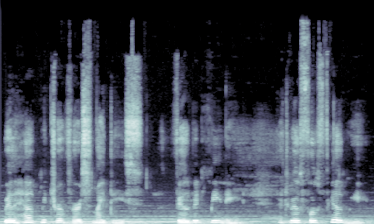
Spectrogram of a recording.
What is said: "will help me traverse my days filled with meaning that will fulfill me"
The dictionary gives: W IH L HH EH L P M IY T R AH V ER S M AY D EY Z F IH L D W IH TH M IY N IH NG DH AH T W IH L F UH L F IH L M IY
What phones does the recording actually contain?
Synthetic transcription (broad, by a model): W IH L HH EH L P M IY T R AH V ER S M AY D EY S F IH L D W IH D M IY N IH NG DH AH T W IH L F UH L F IH L M IY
